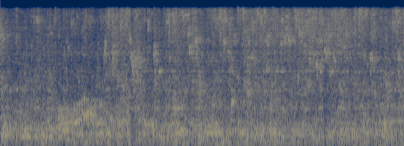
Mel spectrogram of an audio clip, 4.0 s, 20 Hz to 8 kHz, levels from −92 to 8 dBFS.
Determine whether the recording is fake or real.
fake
